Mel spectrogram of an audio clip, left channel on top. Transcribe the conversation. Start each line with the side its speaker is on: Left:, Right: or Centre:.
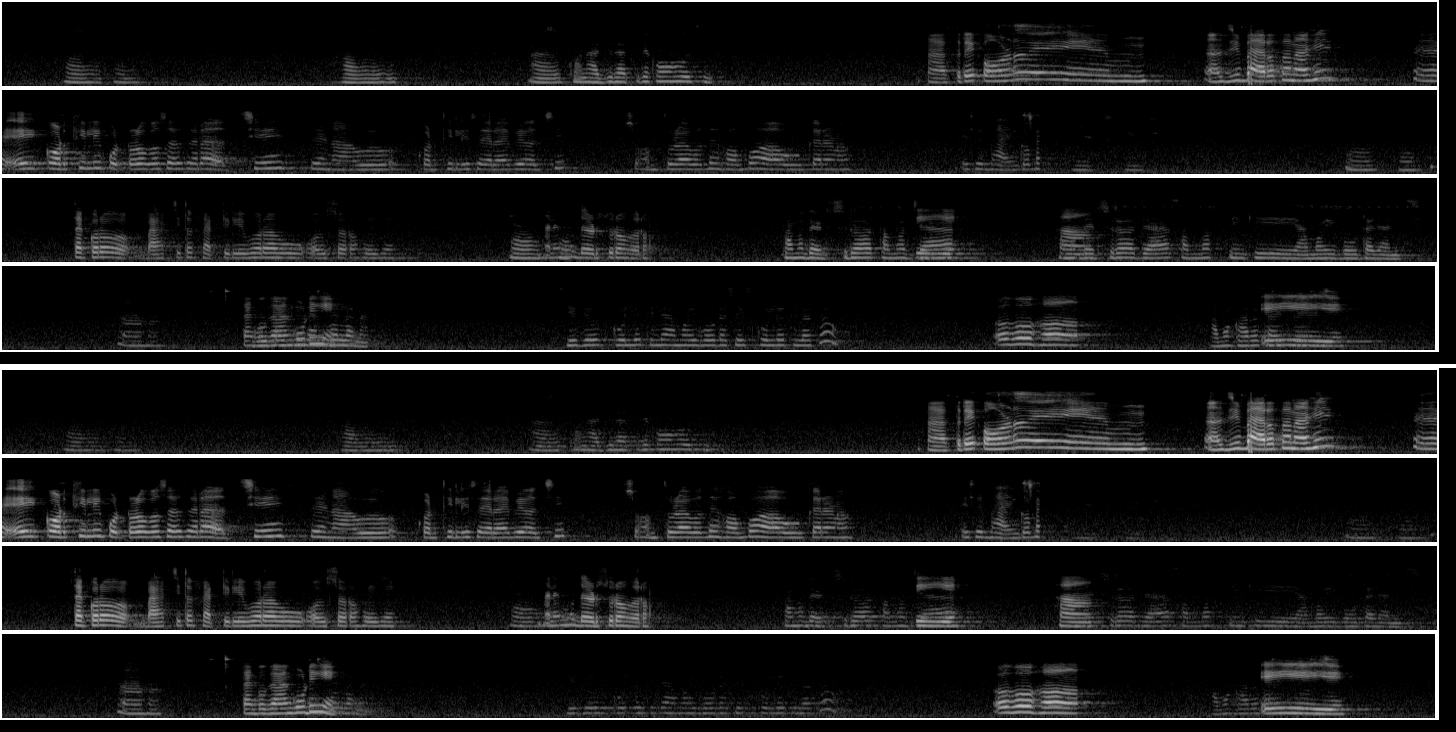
Left: ହୁଁ ହୁଁ। ହଉ ଆଉ କଣ ଆଜି ରାତିରେ କଣ ହୋଉଛି?
Right: ରାତିରେ କଣ ଏଇ ଉଁ, ଆଜି ବାର ତ ନାହିଁ। ଏ ଏଇ କରିଥିଲି ପୋଟ୍ ପୋଟଳ କଷା ସେରା ଅଛି ସେ ନାଉ କରିଥିଲି ସେରା ବି ଅଛି ସନ୍ତୁଳା ବୋଧେ ହବ ଆଉ କାରଣ ଏ ସେ ଭାଇ
Left: ହୁଁ ହୁଁ ଉଁ ଉଁ
Right: ତାଙ୍କର ବାହାରିଚ୍ ତ ଫ୍ୟାଟ ଲିଭର ଆଉ ଅଲସର ହେଇଯାଏ।
Left: ଓହୋ
Right: ମାନେ ମୁଁ ଦେଢସୁର ଙ୍କର।
Left: ତମ ଦେଢଶୁର ତମ ଯା
Right: ଇଏ ହଁ
Left: ତମ ଦେଢଶୁର ଯା ସ ସମସ୍ତିଙ୍କି ଆମ ଏଇ ବୋହୁ ଟା ଜାଣିଛି।
Right: ଓହୋ। ତାଙ୍କ
Left: ବୋଉଟା
Right: ଗାଁ
Left: କିଏ
Right: କୋଉଠି
Left: ଜାଣିପାରିଲ
Right: କି?
Left: ନାଁ ସିଏ ଯୋଉ ସ୍କୁଲ ଥିଲେ ଆମ ଏଇ ବୋଉଟା ସେଇ ସ୍କୁଲ ରେ ଥିଲା ତ।
Right: ଓହୋ ହଁ।
Left: ଆମ ଘର ସାଇଡ
Right: ଏଇ
Left: ରେ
